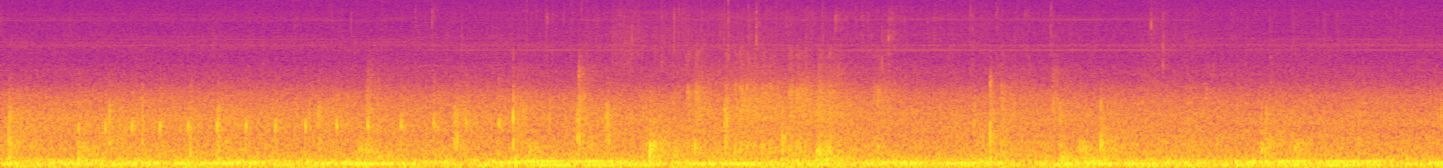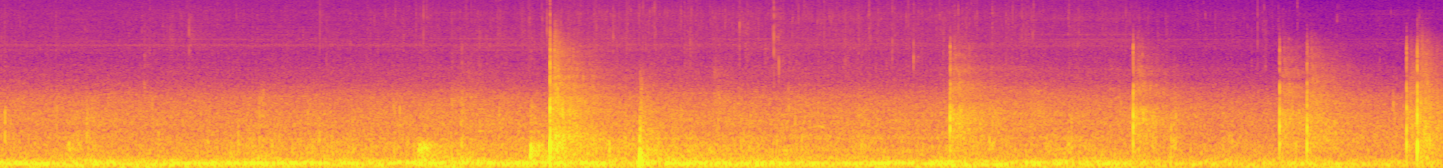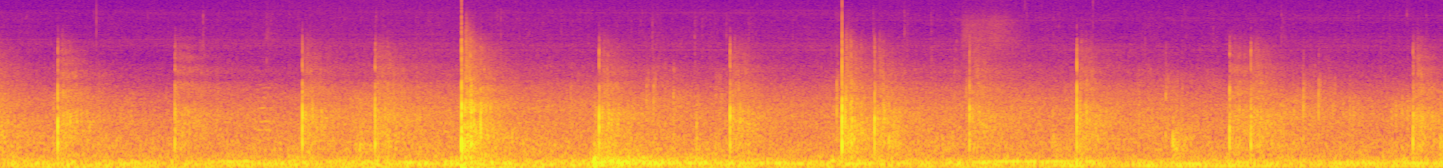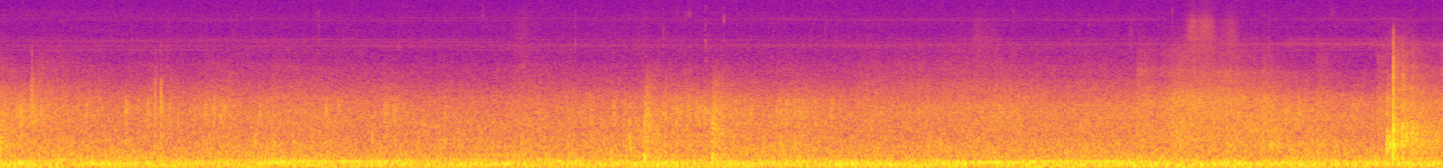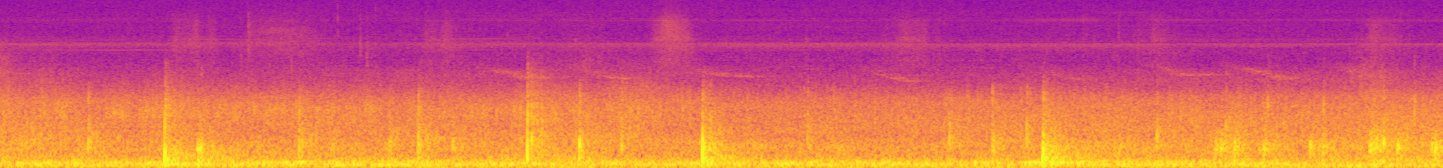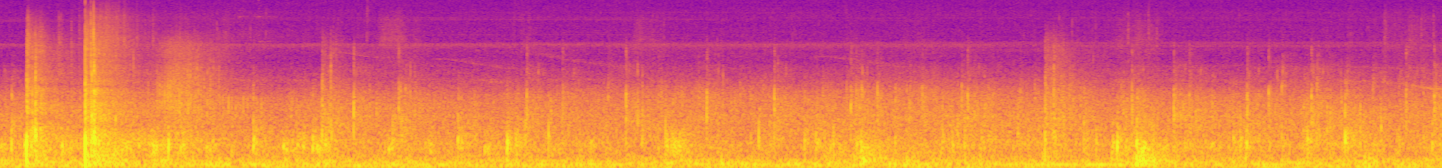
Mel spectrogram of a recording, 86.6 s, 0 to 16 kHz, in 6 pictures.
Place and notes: Fireworks and Gunfire, Houston, Texas - Hear comes 2013
Binaural: New Year's Eve in front of my house with my wife, good friend and a few neighbors. I whisper to my friend to watch the time before loosing some fireworks of our own, while the city erupts with explosions.
CA14 omnis > DR 100 MK2
TX, USA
